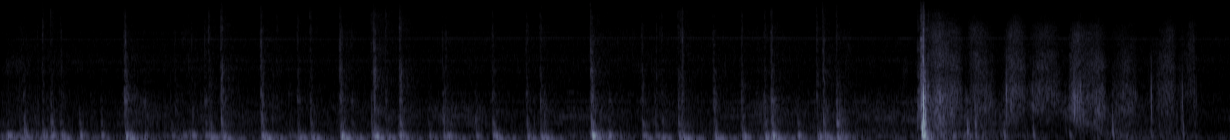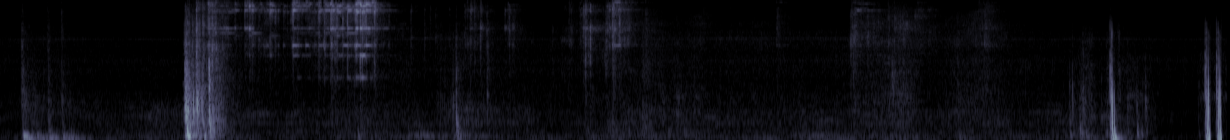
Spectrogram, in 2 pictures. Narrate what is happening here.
I was typing on my keyboard, moved the mouse, and then picked up my keychain from the desk.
